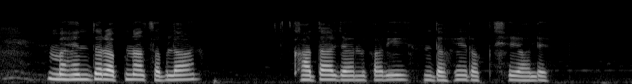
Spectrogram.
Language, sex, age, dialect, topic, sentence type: Magahi, female, 18-24, Northeastern/Surjapuri, banking, statement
